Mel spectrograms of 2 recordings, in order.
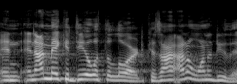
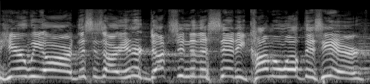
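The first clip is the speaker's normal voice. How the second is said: loud, high-pitched proclamation; grand announcement; 9 semitones higher, 6 dB louder than usual. Acted. Church planter introducing his church to the city, loud grand announcement. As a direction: announce it to the whole city at a shout.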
